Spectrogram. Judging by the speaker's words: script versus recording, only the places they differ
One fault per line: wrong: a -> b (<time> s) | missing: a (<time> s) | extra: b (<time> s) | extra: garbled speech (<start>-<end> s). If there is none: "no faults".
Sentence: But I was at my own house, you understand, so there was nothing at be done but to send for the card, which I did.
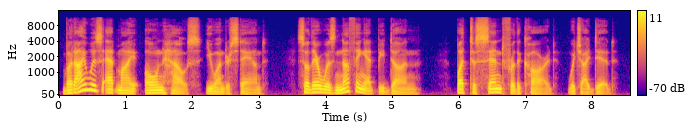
no faults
